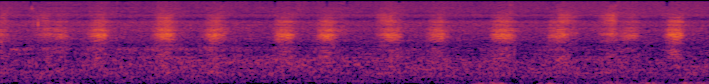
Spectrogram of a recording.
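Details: Two Pileated Woodpecker nestlings in a nest inside a rotten tree squawk for food: quick, raspy, high squawks, about two or three a second in uneven bursts, over a low rumble of background noise.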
